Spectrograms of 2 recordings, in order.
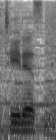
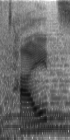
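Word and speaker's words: Tidus: As a German guy, you do pronounce it Tetus. And like in other languages, it probably makes more sense. But in English, it should you would think it would be tides be to align with like the tides.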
